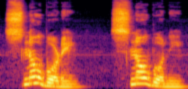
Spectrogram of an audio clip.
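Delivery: Snowboarding slow, snow stressed; stress on first word. Shown as a demonstration. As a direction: stretch it out, weight on snow. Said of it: "Stress is on the first word".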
